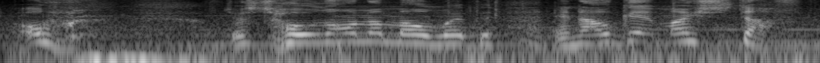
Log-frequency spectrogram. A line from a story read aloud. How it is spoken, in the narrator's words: cried Sam eagerly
